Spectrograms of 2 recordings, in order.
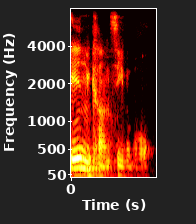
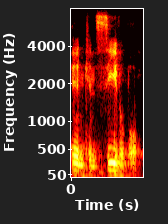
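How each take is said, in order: First: The main stress falls on a syllable other than ceive. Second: The main stress falls on the syllable ceive. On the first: The speaker calls it wrong. "not inconceivable" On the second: The speaker calls it right. "So sieve takes the stress"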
